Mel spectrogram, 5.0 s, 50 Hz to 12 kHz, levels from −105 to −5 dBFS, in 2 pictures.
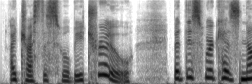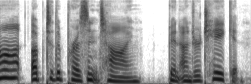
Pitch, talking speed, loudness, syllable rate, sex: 230 Hz, 215 wpm, -18 LUFS, 5.3 syllables/s, female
